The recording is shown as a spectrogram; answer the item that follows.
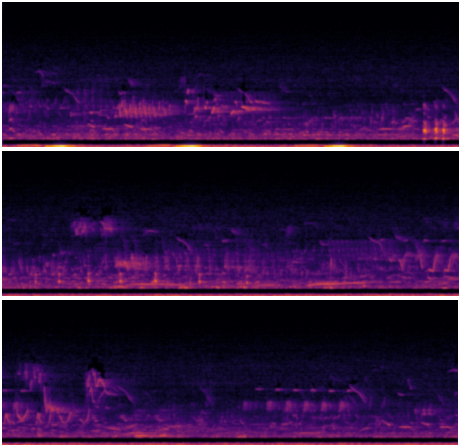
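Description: Male Eurasian bittern booming: three deep, low booms about two seconds apart, each led by a short, slightly higher note, the last ending about five seconds in.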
